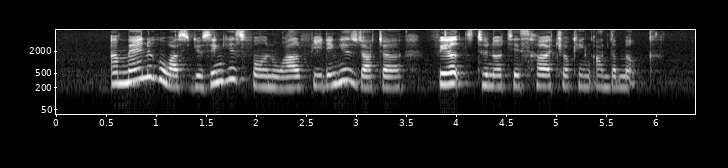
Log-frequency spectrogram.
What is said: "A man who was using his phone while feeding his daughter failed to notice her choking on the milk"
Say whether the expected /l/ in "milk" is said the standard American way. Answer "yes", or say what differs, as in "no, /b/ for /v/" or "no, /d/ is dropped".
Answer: yes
